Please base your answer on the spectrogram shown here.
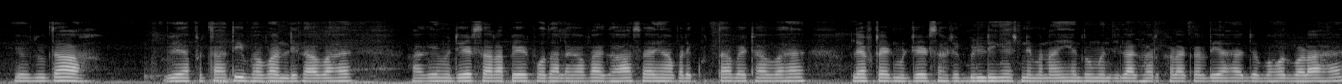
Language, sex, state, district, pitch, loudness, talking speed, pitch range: Hindi, male, Bihar, Supaul, 155 Hz, -22 LUFS, 200 wpm, 150-155 Hz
